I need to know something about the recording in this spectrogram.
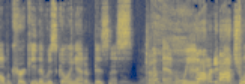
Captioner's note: laughs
